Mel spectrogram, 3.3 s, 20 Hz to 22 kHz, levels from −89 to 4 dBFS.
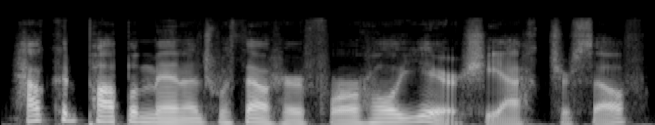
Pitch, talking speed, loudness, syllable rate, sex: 120 Hz, 240 wpm, -20 LUFS, 6.7 syllables/s, male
